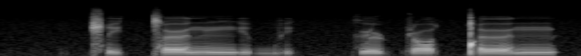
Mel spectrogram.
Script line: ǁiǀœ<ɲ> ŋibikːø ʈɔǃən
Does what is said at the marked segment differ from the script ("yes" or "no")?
yes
